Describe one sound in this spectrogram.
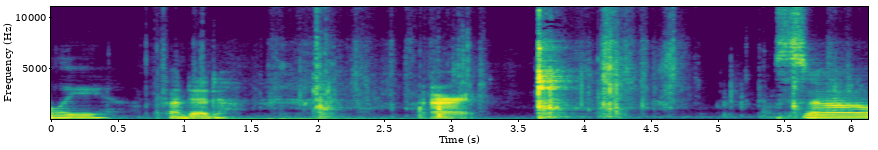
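Paper banknotes rustle as they are counted.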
